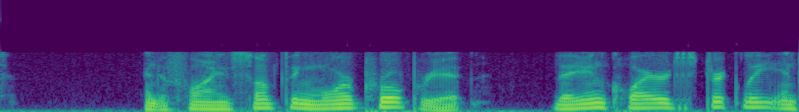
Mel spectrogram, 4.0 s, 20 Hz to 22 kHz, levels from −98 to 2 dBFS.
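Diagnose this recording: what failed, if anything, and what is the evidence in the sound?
From 0.86 to 2.96 s the speech slows about 6% and drops about 112 cents, then snaps back. That is likely a drift correction step in the buffer.

Packet loss with last packet repeated, a network fault. At 1.2 s, 30 ms repeats; at 3.39–3.45 s, 60 ms. The single repeat at 1.2 s is a small blip and the run at 3.39 s stutters robotically, which fits 30 ms packets.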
